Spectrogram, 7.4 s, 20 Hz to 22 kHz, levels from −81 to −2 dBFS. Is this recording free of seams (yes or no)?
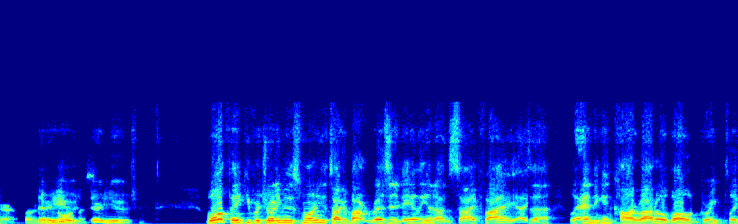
no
